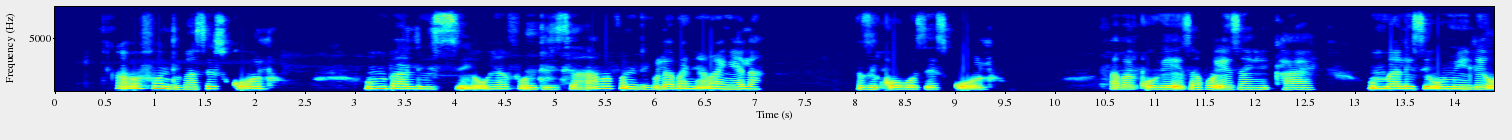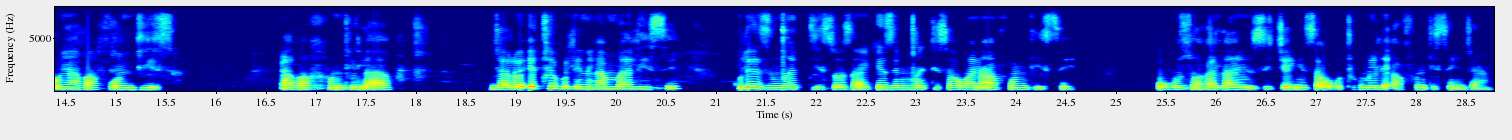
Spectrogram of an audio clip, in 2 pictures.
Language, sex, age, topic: North Ndebele, female, 36-49, education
